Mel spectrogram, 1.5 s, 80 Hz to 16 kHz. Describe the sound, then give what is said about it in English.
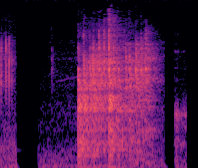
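Dice clatter and tumble across a hard tabletop in a quick burst of bright, rattling clicks during a tabletop role-playing game, fairly loud, settling within about a second on a 6, with no voices. “That is a 6. Oh, no. Yeah, the dice are not kind to me today.”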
